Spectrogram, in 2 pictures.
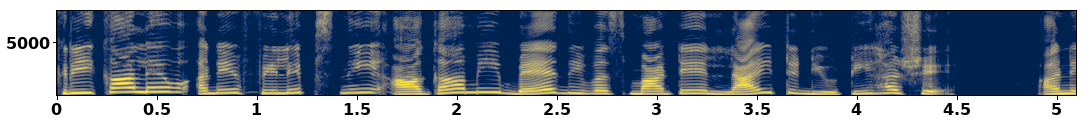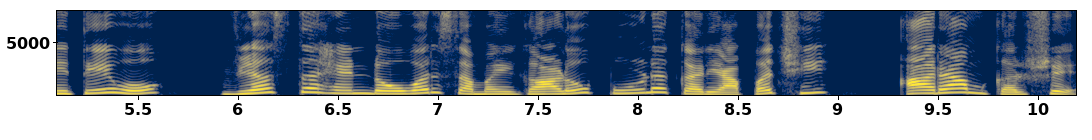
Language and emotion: Gujarati, neutral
